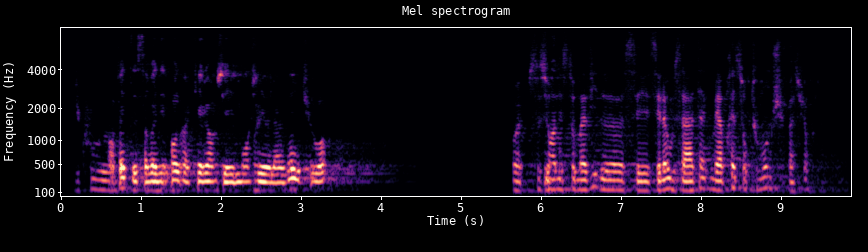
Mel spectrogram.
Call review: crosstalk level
none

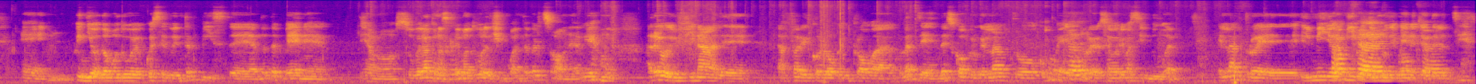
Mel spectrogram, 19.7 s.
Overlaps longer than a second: present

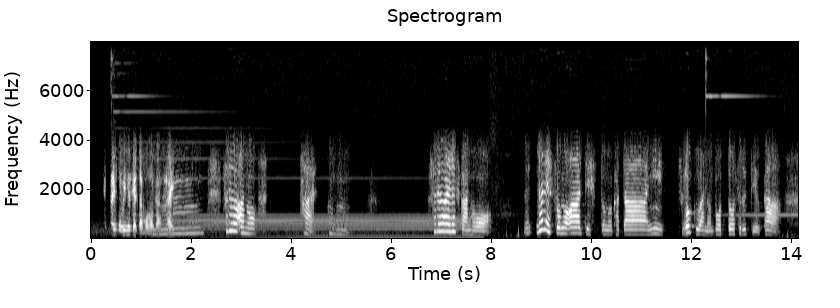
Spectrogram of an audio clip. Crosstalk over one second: none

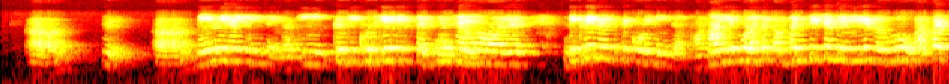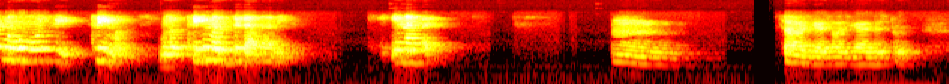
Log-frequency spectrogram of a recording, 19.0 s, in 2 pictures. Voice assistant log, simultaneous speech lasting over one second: none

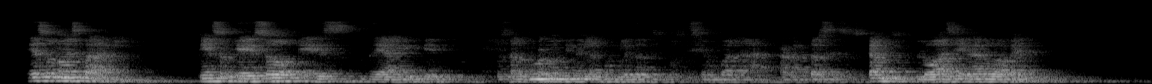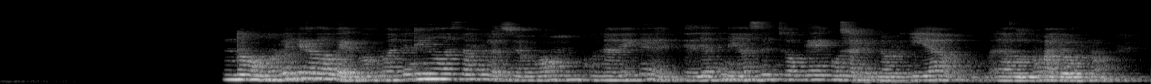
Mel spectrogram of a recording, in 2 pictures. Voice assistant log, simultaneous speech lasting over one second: none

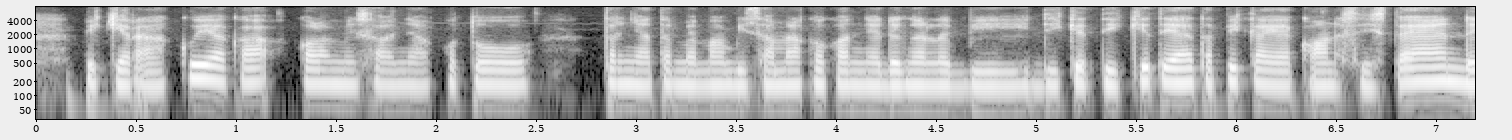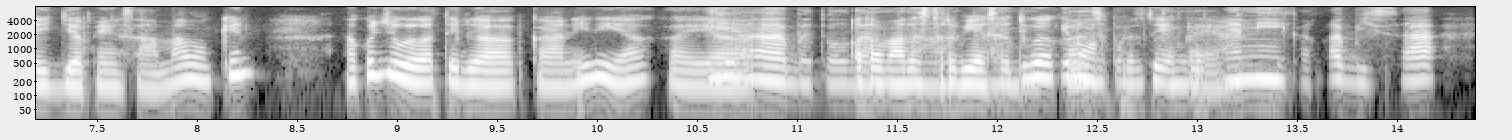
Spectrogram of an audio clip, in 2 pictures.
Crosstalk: present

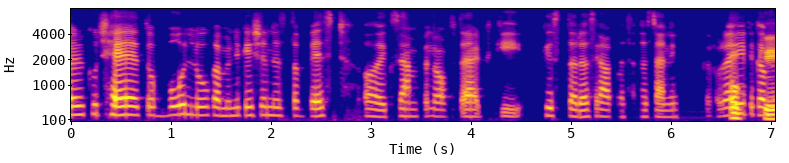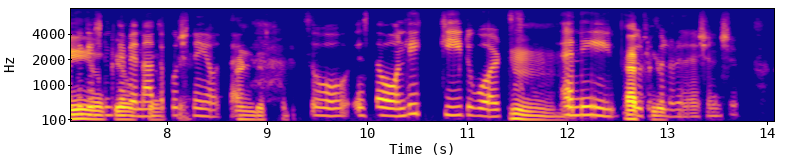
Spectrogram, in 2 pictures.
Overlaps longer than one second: present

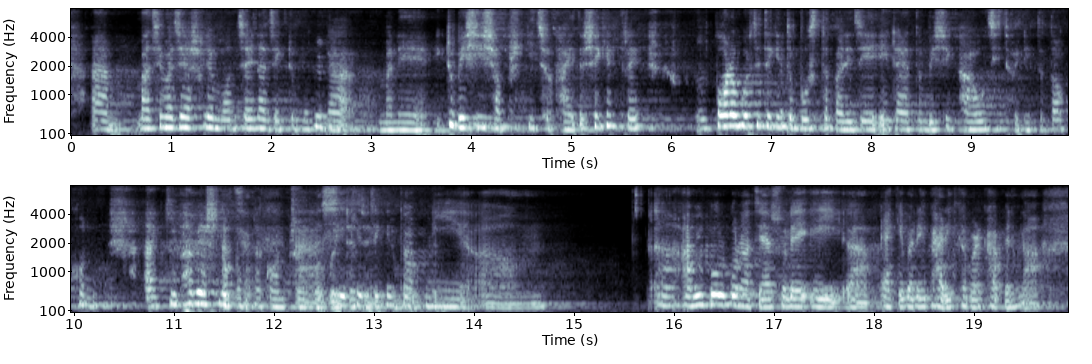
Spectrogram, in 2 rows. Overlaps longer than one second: present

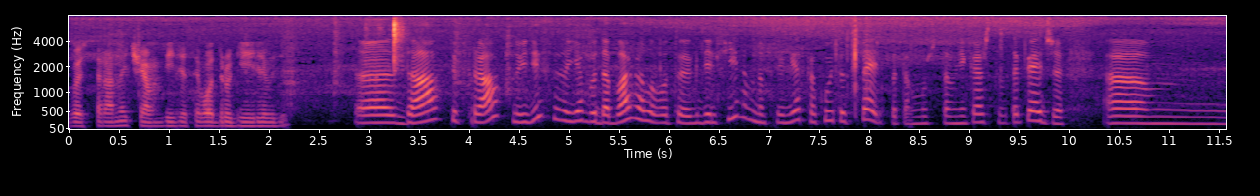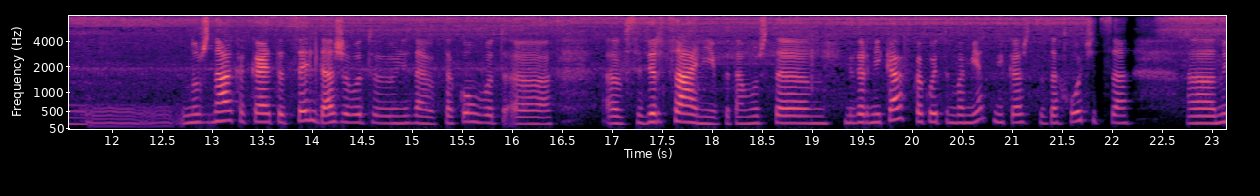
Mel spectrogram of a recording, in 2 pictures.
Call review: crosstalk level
none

